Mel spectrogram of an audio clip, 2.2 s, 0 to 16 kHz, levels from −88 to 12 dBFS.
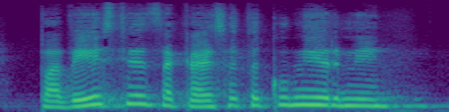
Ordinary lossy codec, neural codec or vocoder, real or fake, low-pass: MP3, 64 kbps; codec, 44.1 kHz, 2.6 kbps, DAC; fake; 14.4 kHz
